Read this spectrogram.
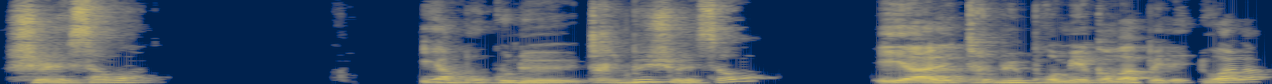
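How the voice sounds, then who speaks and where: A man's voice: mid-range voice, expressive, brisk, echoey room. A man giving an emphatic spiritual teaching, often pressing his listeners with rhetorical questions. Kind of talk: preaching lecture.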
